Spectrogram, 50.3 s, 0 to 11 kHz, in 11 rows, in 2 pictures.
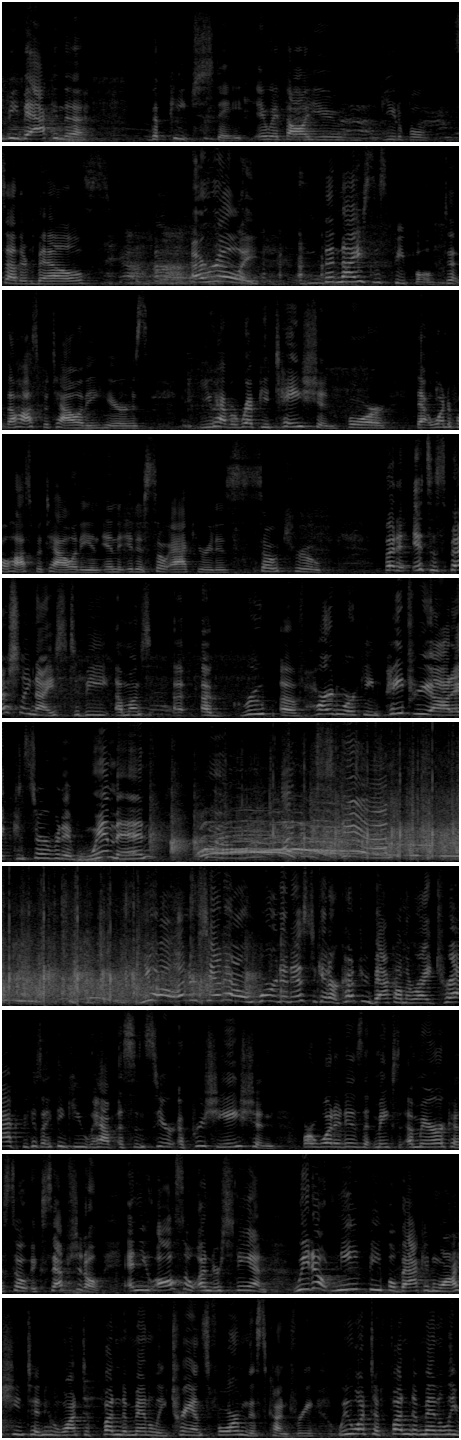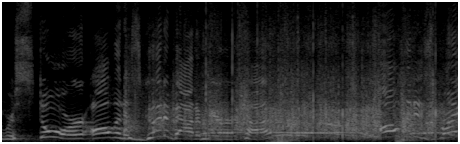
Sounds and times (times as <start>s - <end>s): Female speech, woman speaking: 0.0s - 0.9s, 1.5s - 5.6s, 6.4s - 17.0s, 17.6s - 24.4s, 25.7s - 26.8s, 28.8s - 48.4s, 49.5s - 50.2s
Narration, monologue: 0.0s - 26.8s, 28.7s - 48.5s.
